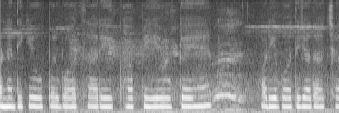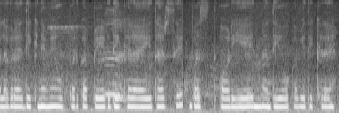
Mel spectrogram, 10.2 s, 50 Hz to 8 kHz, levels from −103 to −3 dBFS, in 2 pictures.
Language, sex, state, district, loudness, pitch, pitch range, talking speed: Hindi, female, Chhattisgarh, Bilaspur, -14 LUFS, 230 Hz, 230-235 Hz, 220 wpm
